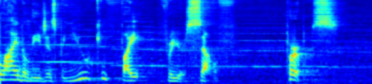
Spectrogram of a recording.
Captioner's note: none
